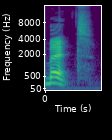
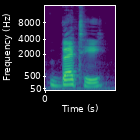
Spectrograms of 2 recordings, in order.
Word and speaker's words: Bette: Cousin Bet or Betty if you mispronounce it.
